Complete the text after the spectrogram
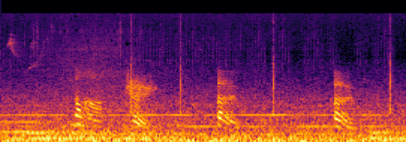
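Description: Short falling electronic blips sound, one after another.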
